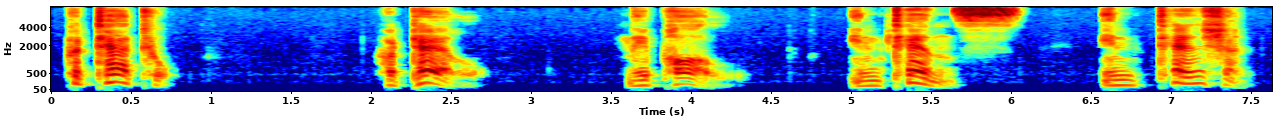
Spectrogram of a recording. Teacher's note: pa, ta, and ka are getting aspirated not at the initial position of the word, but they are getting aspirated at the initial position of stressed syllable. They get aspirated at the initial position of stressed syllable.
